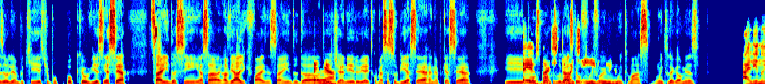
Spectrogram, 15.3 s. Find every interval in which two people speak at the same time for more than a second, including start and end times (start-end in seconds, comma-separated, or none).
10.4-12.4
